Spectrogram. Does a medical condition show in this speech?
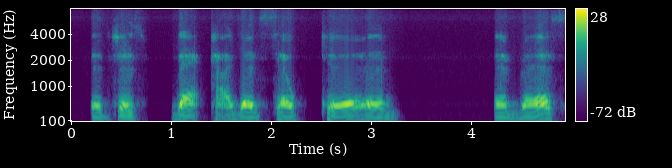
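Yes: speech impediment; cerebral palsy considered but did not fit.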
